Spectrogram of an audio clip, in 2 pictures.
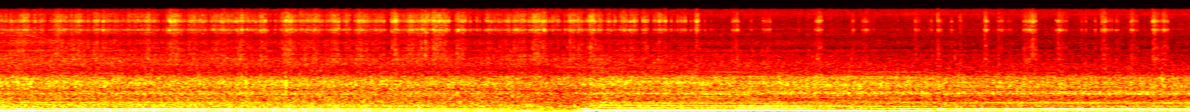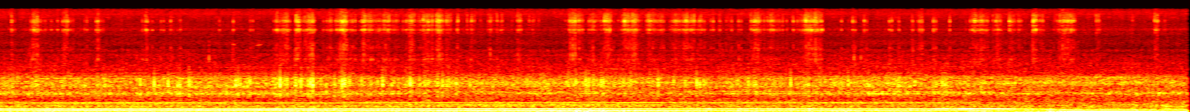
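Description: Car engine under load at speed, heard from inside the cabin over road noise. Its pitch dips and then climbs sharply higher about seven seconds in, holds steady, and drops again near the end.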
